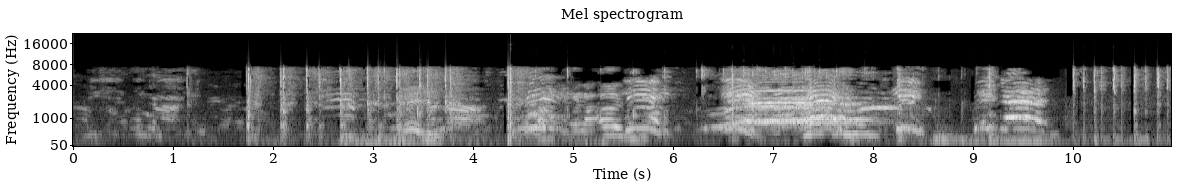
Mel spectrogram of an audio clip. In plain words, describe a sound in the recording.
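Young girls shout cheers together loudly outdoors.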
